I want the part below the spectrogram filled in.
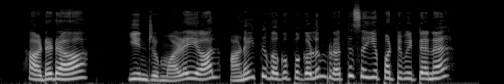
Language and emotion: Tamil, surprised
